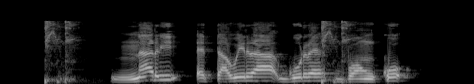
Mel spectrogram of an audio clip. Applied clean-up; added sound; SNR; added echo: none; Thump, thud; 14 dB; none.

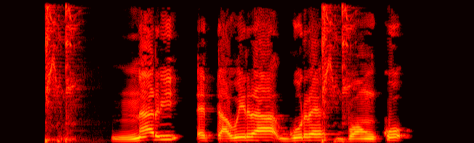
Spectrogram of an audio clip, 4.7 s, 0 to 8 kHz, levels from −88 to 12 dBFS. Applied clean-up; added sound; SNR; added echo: classical method Wiener filter.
